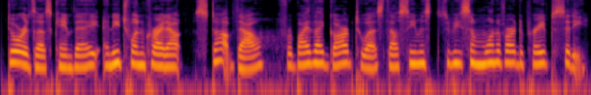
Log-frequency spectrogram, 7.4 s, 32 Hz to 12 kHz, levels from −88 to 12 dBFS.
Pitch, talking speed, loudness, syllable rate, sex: 215 Hz, 220 wpm, -16 LUFS, 4.9 syllables/s, female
